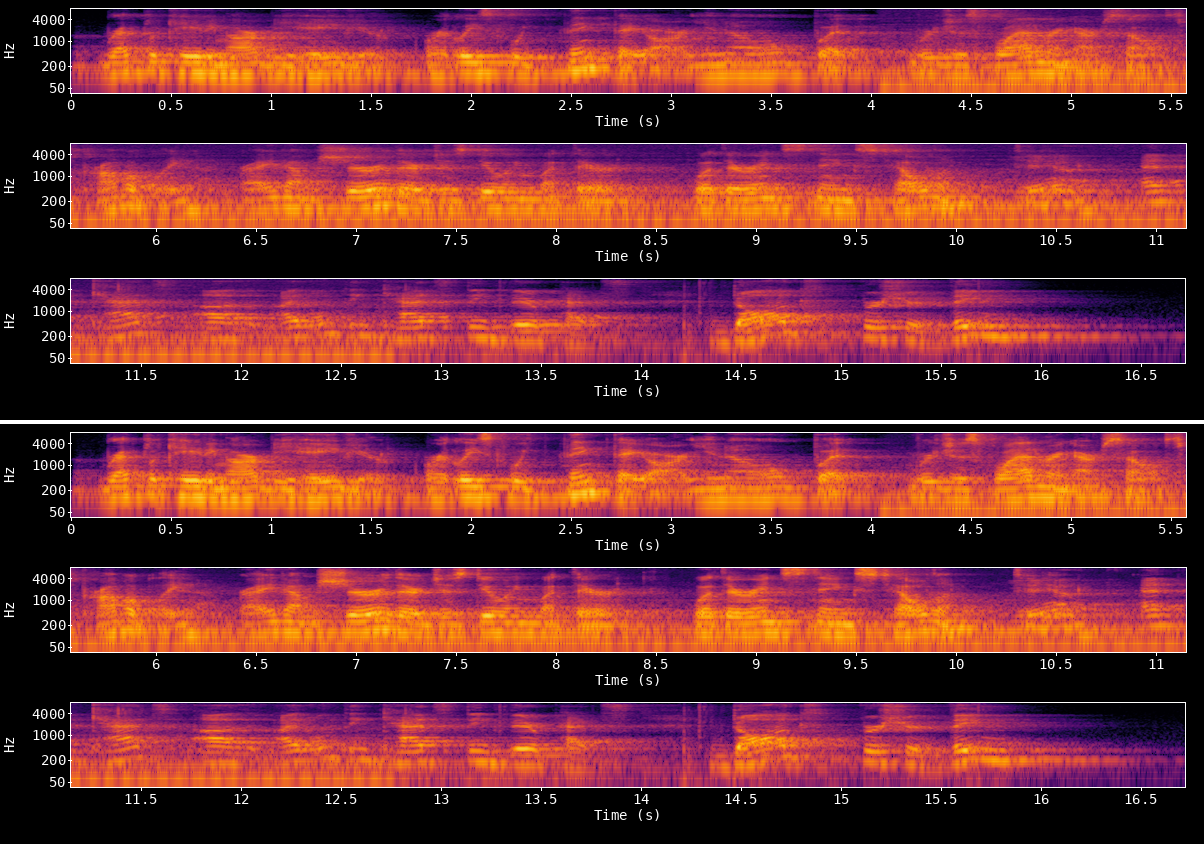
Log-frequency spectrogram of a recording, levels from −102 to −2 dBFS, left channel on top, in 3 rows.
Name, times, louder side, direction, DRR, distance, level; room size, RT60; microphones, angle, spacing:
voice 1, 0.1-8.4 8.7-10.7, right 2 dB, 70° right, 1.1 m, -26 dB
sound 1, 4.0-12.8, left 1 dB, 60° left, 2.7 m, -39 dB
voice 2, 10.3-15.8, right 1 dB, 35° right, 1.2 m, -30 dB
25.0 x 10.0 x 5.0 m
head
